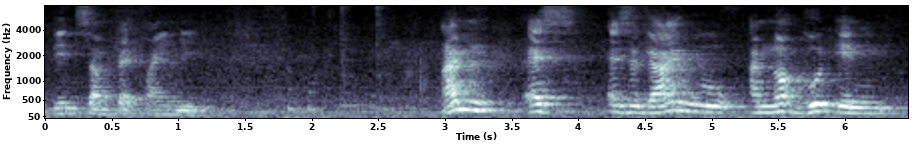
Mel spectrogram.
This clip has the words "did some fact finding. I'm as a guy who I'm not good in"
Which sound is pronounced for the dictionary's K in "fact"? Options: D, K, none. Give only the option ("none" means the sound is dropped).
none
